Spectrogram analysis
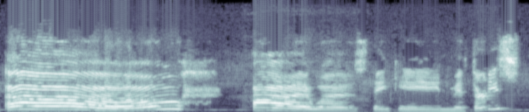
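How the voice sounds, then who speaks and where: A woman's voice: fairly high pitch, very slow, a bit bright. A woman talking casually as a player in a roleplaying game, describing her character, on slightly lo-fi audio. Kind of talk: casual table talk, describing own character. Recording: slightly dull, lo-fi online audio.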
